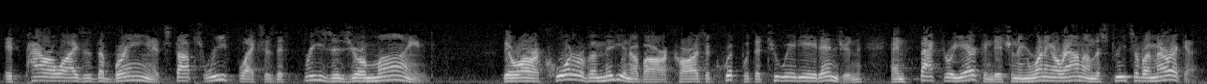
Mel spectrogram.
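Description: An actor playing an earnest, insistent auto lab technician turned whistleblower in a radio drama, hesitant at times and urgent at others. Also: male voice, a little high, expressive, moderate pace, fairly bright tone. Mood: earnest, explaining. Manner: hesitant, then urgent and emphatic. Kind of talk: 1970s-style radio drama acting. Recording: dull lo-fi radio recording.

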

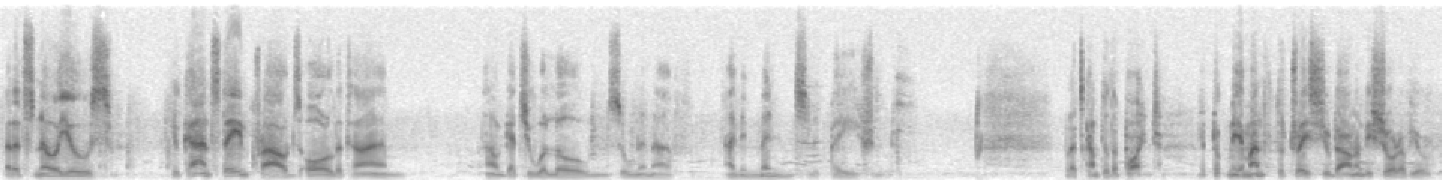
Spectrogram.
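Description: An actor playing a coldly patient, threatening agent from the future in a classic radio drama, condescending and smooth-talking. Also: male voice, a bass voice, lively intonation, measured pace, sharp tone, slight background noise, heavily acted. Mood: smug menace. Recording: old radio broadcast recording.

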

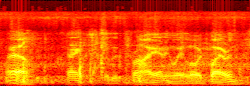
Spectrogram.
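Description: An actor playing a wry, tough American adventurer in an old-time radio drama, dry and sardonic, on a muffled, noisy vintage recording. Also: male voice, a bass voice, brisk. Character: wry, tough American undercover adventurer narrating his own exploit. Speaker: lead actor and narrator.

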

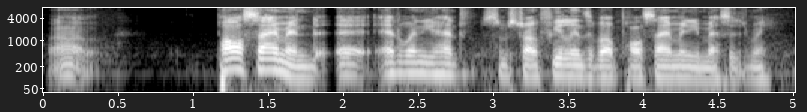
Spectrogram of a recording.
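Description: A man's voice: on the low side, expressive, fairly quick. A man hosting a casual podcast chat, teasing and picky about music. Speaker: podcast host.

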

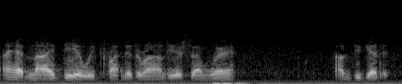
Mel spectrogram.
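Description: An actor playing a shrewd, sardonic police sergeant who questions dryly in a 1940s style radio crime drama. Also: male voice, sits low, a little fast, slightly rough. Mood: triumphant, stern. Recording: tinny, muffled old radio recording.

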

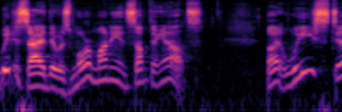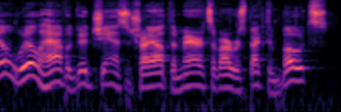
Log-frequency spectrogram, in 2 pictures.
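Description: Man doing a high-voiced insolent schemer, sneering and pushy, storybook style. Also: big pitch swings, fairly quick. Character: smug, insolent rival businessman.

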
